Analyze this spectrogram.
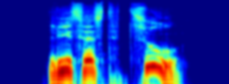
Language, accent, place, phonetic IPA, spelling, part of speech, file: German, Germany, Berlin, [ˌliːsəst ˈt͡suː], ließest zu, verb, De-ließest zu.ogg
- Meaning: second-person singular subjunctive II of zulassen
